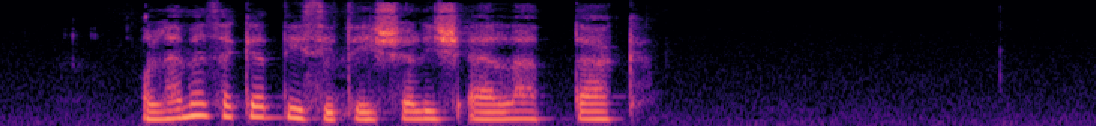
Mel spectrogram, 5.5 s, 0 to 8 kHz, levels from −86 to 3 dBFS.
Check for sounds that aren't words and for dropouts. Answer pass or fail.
pass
